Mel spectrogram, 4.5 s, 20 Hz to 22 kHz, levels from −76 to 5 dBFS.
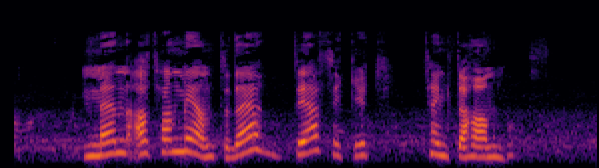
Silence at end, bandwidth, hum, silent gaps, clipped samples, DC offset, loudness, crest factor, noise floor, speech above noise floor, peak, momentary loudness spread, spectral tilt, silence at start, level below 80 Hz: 0.65 s; 11.5 kHz; none; none; under 0.1%; under 0.1%; -24 LUFS; 20 dB; -46 dBFS; 22 dB; -4 dBFS; 11 LU; -3 dB/octave; 0.1 s; -80 dBFS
